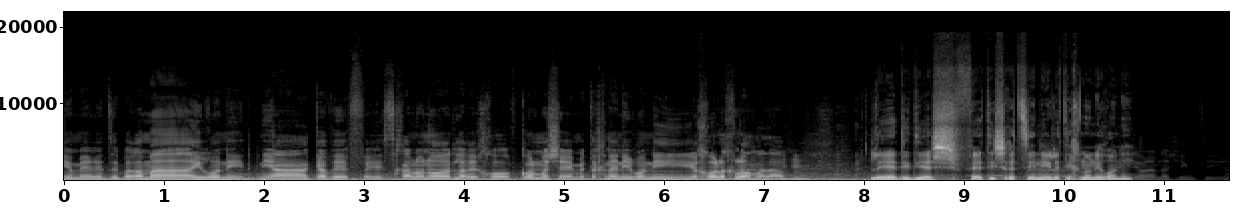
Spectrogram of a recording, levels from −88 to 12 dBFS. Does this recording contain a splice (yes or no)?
no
